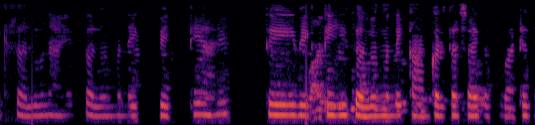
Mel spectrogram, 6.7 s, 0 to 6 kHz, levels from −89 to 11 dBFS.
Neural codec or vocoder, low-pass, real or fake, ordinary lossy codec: none; 5.4 kHz; real; none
